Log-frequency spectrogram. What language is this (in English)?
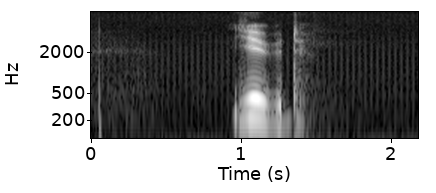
Swedish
